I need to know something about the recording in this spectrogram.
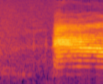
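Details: Domestic cat being washed in a bathroom, dirty before its shower; a single loud drawn-out meow with rich harmonics starts halfway through after quiet room noise.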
